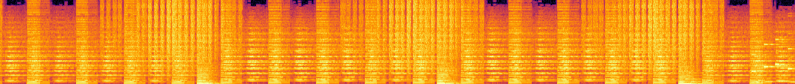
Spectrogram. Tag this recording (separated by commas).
Music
